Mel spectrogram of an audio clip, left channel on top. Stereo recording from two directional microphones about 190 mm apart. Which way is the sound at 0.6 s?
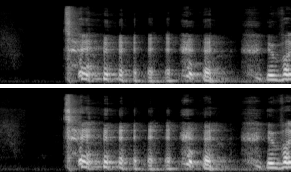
5° left (ahead or behind).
